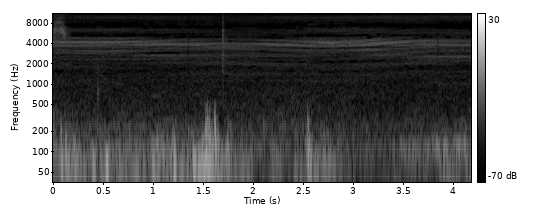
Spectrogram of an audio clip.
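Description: A steady, high, thin buzzing whine coming from something caught and held in a dog's mouth, wavering a little near the end. A few soft low thumps sound about a second and a half in.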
